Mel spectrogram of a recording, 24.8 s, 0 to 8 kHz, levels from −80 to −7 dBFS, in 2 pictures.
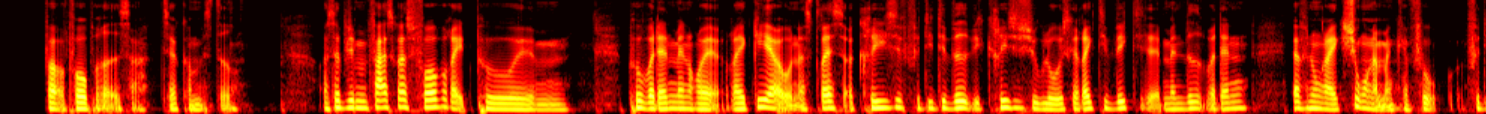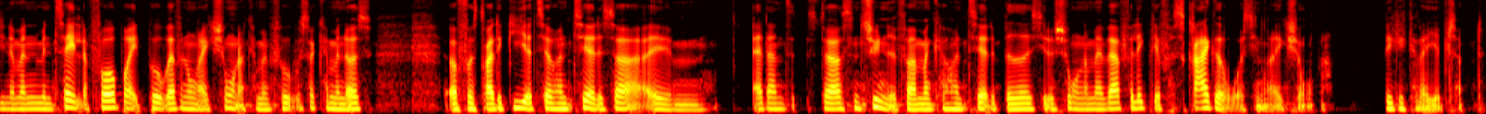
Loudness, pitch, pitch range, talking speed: -25 LUFS, 155 Hz, 145-170 Hz, 240 wpm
